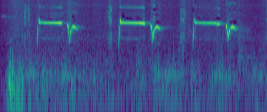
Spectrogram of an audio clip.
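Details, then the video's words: Prinia singing energetically in an aggressive, challenging mood: three repeated phrases, each a sharp upward flick into a long, high, steady whistle, then a slurred falling note, about one per second, over faint low background noise. "PRENJAK GACOR NARUNG"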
